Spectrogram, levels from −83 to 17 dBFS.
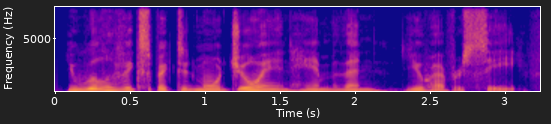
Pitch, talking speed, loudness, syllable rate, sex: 145 Hz, 225 wpm, -20 LUFS, 5.3 syllables/s, male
